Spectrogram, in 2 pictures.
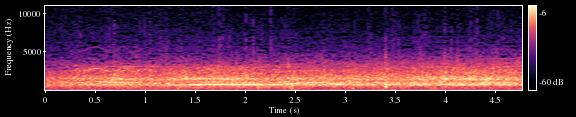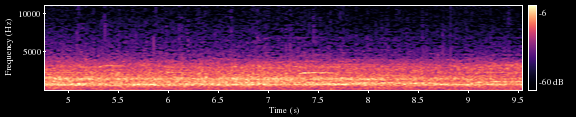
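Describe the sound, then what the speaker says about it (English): A large cricket crowd at a T20 match applauding and cheering continuously, a dense wash of clapping and noise from a big audience, steady and loud throughout. "The crowd are really getting quite raucous."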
